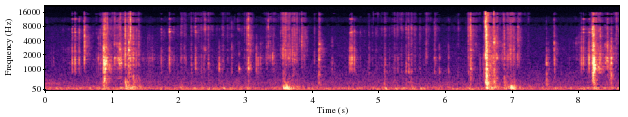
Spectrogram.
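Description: A utility knife blade shaves the edge off a solid oval bar of dry lilac soap held in the hand. Quiet, dry scraping and crisp crumbly crackles come in irregular bursts with bright, high grit. Each short cut dies away almost instantly.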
